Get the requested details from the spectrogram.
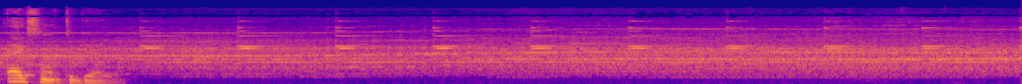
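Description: A model diesel locomotive engine drones steadily through a small speaker.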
